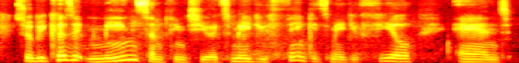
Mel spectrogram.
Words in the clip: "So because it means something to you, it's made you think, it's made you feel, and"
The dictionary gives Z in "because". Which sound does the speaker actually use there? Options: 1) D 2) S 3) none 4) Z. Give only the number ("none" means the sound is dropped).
4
